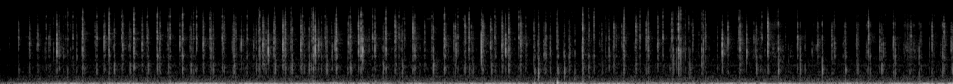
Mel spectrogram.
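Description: A black plastic Nintendo Switch Pro controller, hand-sized and hollow, is held in both hands over a wooden desk while fingertips and thumbs rapidly tap and press its buttons. The result is a dense, continuous stream of quick, dry plastic clicks with bright ticks over a steady low hum.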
